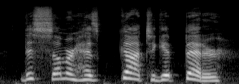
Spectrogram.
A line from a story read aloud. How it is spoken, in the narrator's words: Through a stream of tears, cried out aloud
